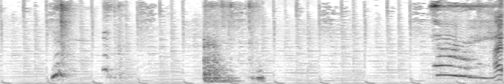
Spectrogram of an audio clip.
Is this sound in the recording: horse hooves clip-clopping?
no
